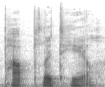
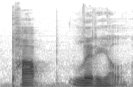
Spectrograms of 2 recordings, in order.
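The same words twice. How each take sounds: First: Popliteal slowly as pop-luh-TEEL; slow popliteal, stressing a long-ee TEE; second pronunciation variant. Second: Popliteal spaced out as pop, LIT-ee-ul; slow popliteal, stressing the short-i LIT; first pronunciation variant. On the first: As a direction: say popliteal slowly with the weight on its ending. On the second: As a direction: say popliteal slowly with the weight on LIT. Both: Shown as a demonstration. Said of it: "however you'd like to pronounce that".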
